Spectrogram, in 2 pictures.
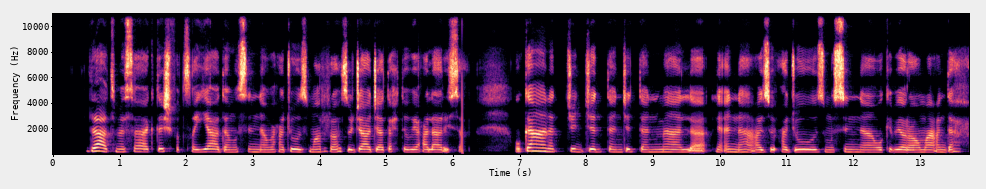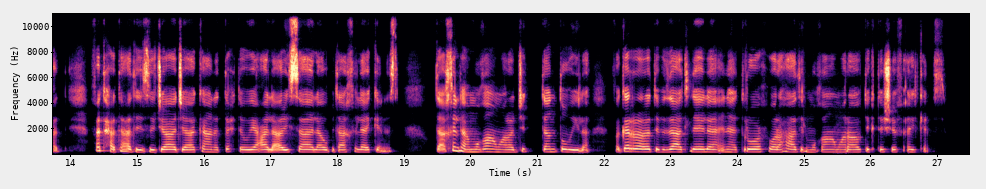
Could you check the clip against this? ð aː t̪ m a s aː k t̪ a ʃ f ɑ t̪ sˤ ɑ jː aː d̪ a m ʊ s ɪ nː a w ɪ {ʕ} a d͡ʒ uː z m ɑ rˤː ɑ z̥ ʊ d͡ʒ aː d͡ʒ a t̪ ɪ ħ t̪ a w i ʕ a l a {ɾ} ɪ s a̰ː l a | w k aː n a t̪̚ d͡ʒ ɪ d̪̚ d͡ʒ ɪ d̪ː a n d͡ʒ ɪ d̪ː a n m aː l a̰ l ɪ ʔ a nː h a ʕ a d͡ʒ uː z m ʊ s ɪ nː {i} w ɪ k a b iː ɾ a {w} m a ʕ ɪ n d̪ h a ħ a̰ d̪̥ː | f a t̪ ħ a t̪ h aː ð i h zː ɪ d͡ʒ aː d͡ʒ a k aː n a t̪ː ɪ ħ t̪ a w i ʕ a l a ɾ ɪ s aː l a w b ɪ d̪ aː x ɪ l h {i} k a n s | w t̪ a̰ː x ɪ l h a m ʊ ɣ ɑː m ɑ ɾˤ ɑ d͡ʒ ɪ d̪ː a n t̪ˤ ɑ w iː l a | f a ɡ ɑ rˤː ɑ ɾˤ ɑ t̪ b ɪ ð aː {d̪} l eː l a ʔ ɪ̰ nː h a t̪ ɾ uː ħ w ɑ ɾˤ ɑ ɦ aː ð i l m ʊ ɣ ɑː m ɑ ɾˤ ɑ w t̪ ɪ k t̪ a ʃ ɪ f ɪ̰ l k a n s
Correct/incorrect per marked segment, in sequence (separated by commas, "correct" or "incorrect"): correct, correct, incorrect, correct, incorrect, incorrect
